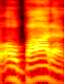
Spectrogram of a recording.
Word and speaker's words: Obada: obada obada okay so obada so kind of like qdoba i keep wanting to say qdoba but it's oh obada okay yeah like obama but with a d gotcha buffalo bills uk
